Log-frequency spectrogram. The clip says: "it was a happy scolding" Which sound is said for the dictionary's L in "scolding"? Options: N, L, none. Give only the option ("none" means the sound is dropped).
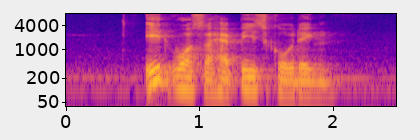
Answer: none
